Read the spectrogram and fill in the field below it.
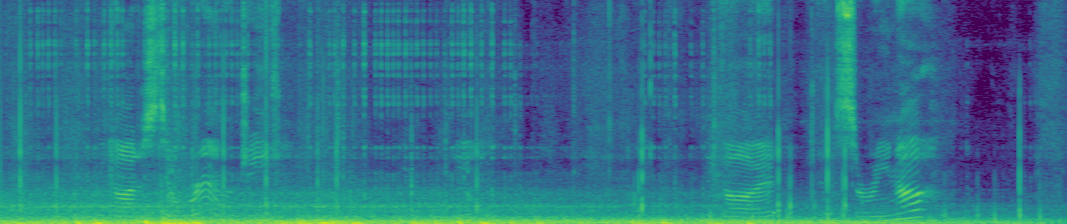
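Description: A young boy talks close to the microphone.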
